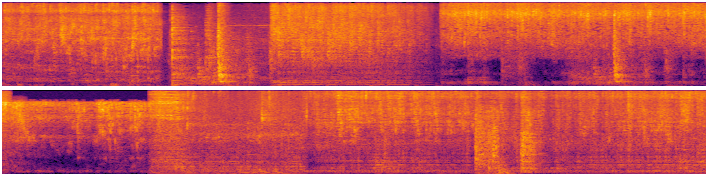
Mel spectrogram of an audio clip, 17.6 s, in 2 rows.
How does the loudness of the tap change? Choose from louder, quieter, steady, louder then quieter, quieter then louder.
steady.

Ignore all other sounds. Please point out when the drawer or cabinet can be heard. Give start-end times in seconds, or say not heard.
1.2-3.5, 6.2-8.9, 14.7-15.3.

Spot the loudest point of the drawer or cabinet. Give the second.
3 s.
